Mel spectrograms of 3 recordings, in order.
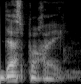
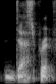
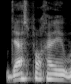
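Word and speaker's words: d'Espèrey: Guillaumat was transferred back home in June of 1918, and French General Louis Franchet Desperet took over. Desperet was nicknamed Desperate Frankie by his British subordinates. But this illustrated more the inability of the Brits to properly pronounce his name than it did his personality.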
